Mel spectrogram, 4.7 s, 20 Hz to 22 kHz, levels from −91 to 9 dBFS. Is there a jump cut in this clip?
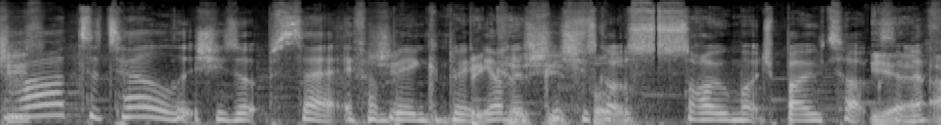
no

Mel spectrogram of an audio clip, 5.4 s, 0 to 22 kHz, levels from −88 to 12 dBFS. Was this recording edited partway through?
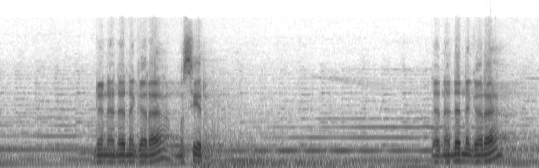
no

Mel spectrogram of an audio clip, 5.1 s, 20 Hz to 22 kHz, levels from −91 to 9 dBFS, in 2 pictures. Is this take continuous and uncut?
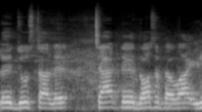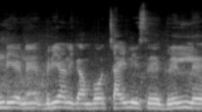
yes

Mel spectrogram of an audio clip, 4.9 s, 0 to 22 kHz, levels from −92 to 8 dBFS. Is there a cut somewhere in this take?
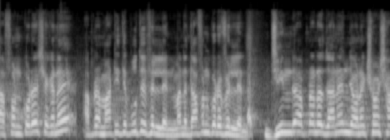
yes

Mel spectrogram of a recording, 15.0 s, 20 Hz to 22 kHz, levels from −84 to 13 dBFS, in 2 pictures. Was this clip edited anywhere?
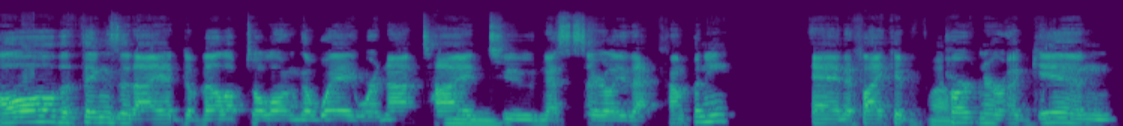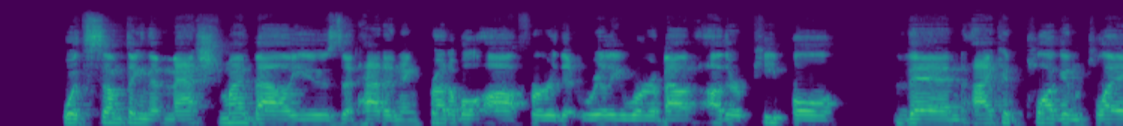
no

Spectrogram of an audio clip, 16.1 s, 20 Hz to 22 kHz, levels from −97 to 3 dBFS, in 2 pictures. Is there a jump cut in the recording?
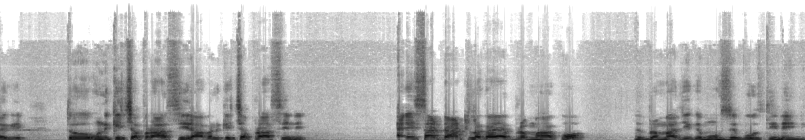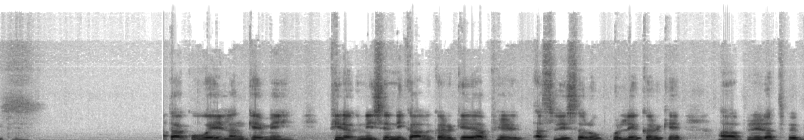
yes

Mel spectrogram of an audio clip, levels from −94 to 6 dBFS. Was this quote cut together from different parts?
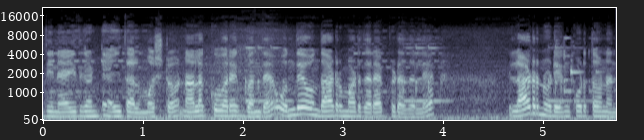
no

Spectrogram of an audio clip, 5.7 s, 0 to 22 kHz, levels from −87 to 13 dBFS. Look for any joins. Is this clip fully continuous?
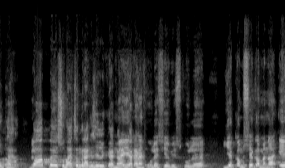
no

